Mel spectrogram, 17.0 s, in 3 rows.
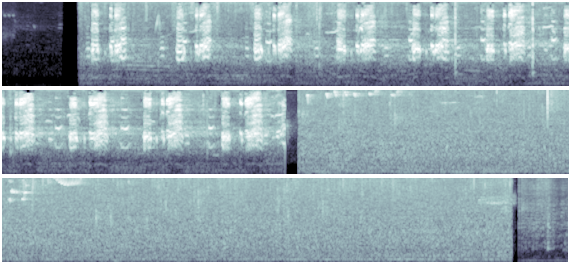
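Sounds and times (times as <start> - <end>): guineafowl calling harshly: 0.8 - 8.6.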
